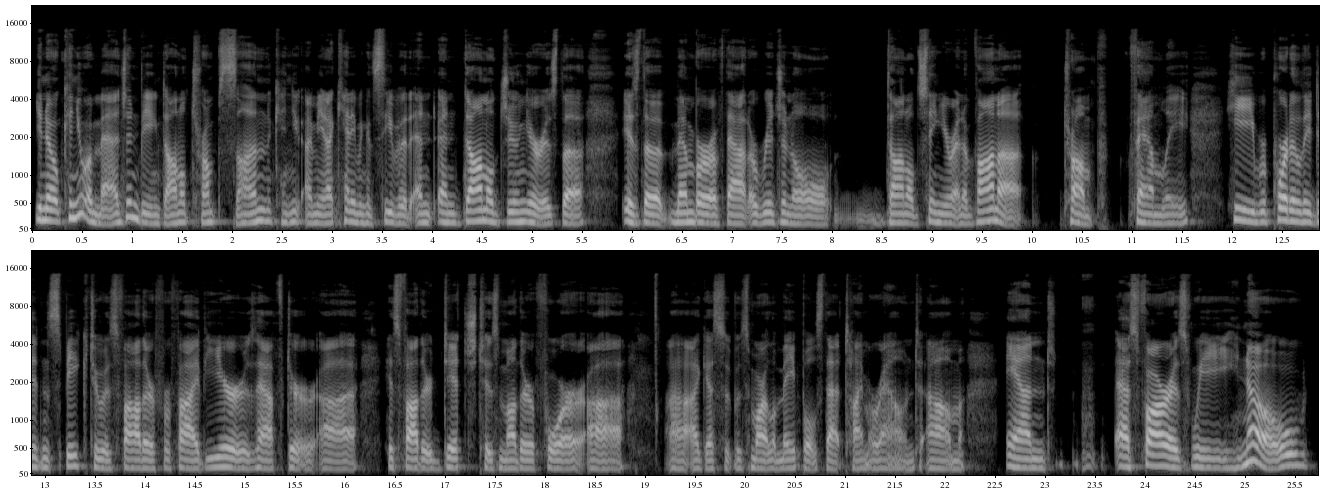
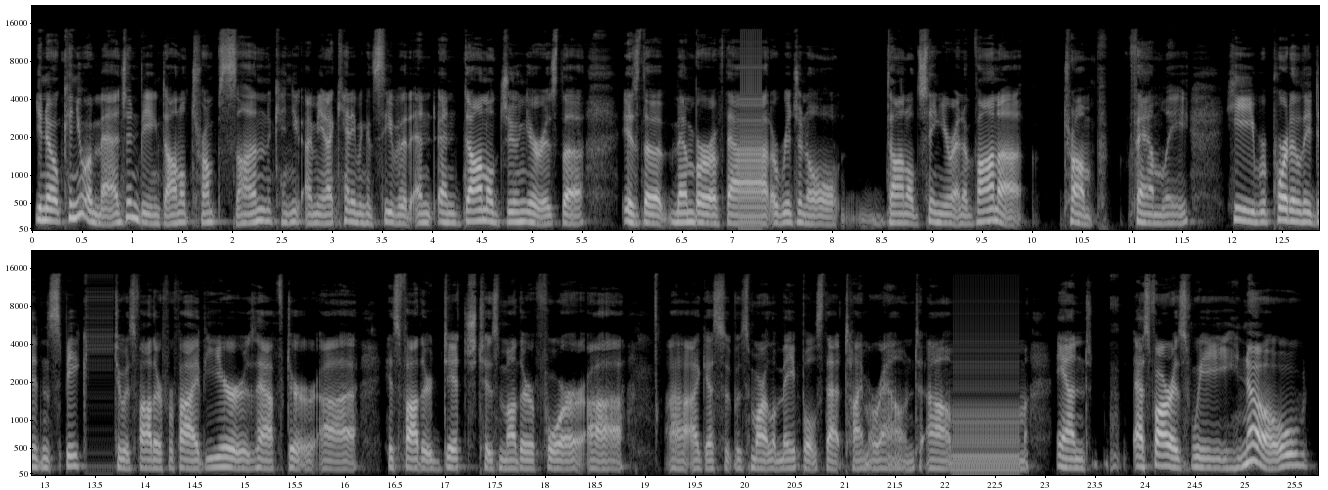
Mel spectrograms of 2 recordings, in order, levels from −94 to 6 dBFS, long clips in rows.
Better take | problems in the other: first | audio freezing; at 7 s, at 13 s and at 22 s for 0.5 s

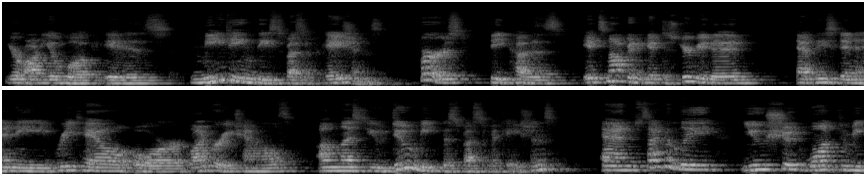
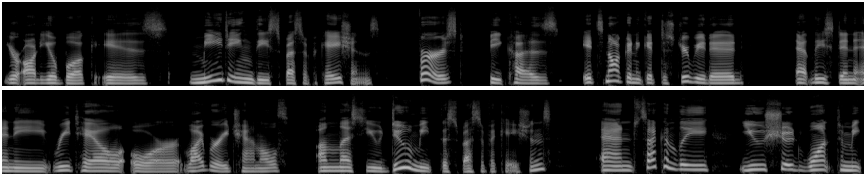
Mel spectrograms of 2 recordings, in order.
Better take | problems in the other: second | off-mic speech; far // room echo; noticeable; dies away in 0.6 s

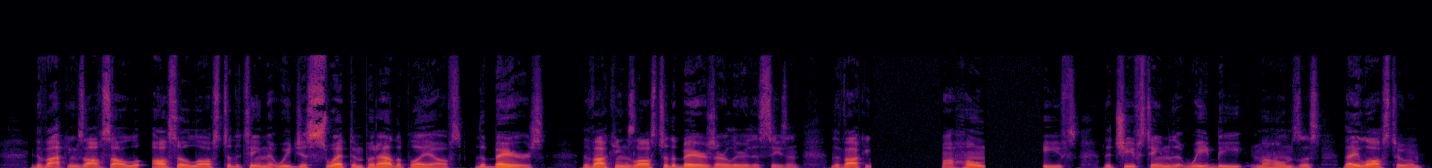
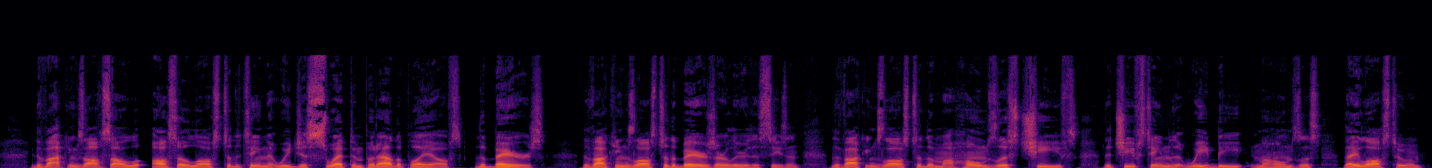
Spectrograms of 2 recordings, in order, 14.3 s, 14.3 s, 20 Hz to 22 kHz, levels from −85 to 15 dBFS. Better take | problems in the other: second | audio cutting out; at 8.5 s for 0.5 s and at 10 s for 0.5 s

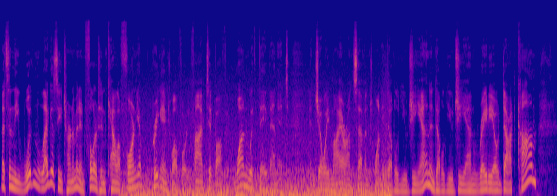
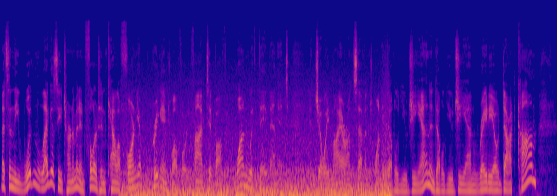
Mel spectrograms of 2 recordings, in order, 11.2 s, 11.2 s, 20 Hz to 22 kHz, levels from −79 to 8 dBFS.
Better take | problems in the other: first | wind noise on the microphone; heavy; from 2.5 to 8 s; 8 dB below the speech; occasional gusts in the first

